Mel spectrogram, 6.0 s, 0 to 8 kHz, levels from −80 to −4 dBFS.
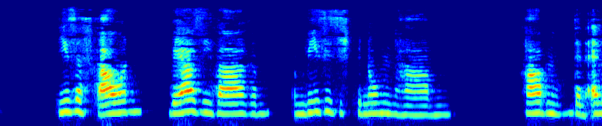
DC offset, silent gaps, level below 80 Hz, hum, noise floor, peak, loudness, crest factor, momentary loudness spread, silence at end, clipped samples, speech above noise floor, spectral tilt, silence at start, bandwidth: under 0.1%; none; -82 dBFS; none; -87 dBFS; -10 dBFS; -29 LUFS; 20 dB; 18 LU; 0 s; under 0.1%; 58 dB; -5 dB/octave; 0.6 s; 7 kHz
